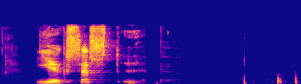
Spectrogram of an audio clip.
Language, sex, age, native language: Icelandic, female, 60-69, Icelandic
